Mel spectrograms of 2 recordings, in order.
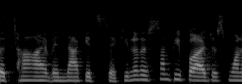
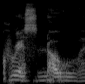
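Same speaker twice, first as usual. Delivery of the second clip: put-on old woman voice. Repeating a director's name after saying how it sounds: old lady at the casino voice. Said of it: "I sound like an old lady at the casino".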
